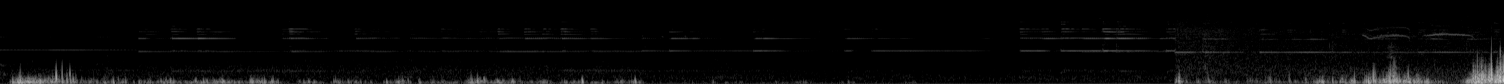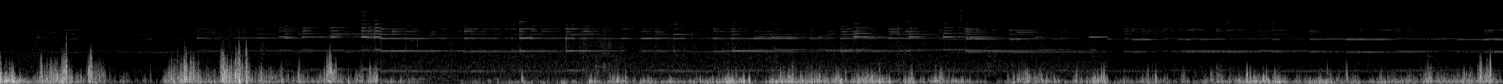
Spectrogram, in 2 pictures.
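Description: Temple wind bells ringing on and on in a high, steady tone, with wind gusting and rumbling on the microphone. The gusts die down for a few seconds about a third of the way in, then come back stronger.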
